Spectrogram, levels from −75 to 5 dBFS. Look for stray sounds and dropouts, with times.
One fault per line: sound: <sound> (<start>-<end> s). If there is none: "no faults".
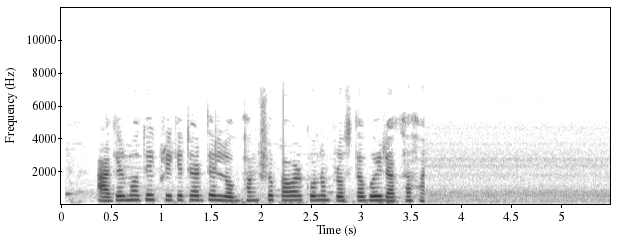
no faults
